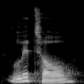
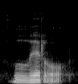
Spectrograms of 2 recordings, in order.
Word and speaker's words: little: When you see T-L-E or T-T-L-E, phonetically the T is between vowels. And for this reason, the T changes to a fast D in American pronunciation. That's why we do not say little, we say little.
